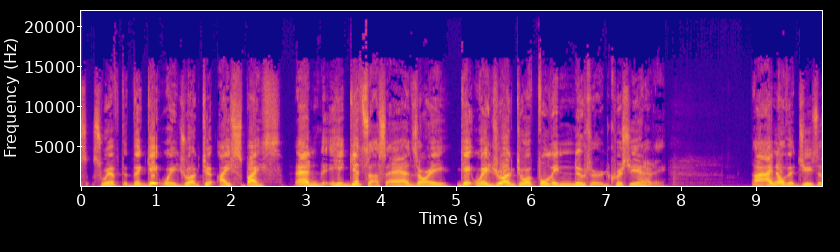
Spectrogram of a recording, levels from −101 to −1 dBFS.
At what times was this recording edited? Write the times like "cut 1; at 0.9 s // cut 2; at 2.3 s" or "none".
cut 1; at 2.8 s // cut 2; at 5.0 s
